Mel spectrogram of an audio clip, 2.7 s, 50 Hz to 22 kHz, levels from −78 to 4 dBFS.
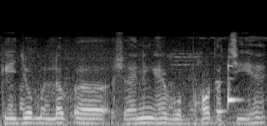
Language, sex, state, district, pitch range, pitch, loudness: Hindi, male, Punjab, Kapurthala, 140-155 Hz, 150 Hz, -15 LUFS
